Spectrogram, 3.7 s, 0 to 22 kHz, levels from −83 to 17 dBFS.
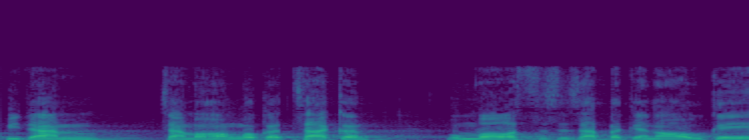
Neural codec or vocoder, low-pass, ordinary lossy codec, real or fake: none; none; none; real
